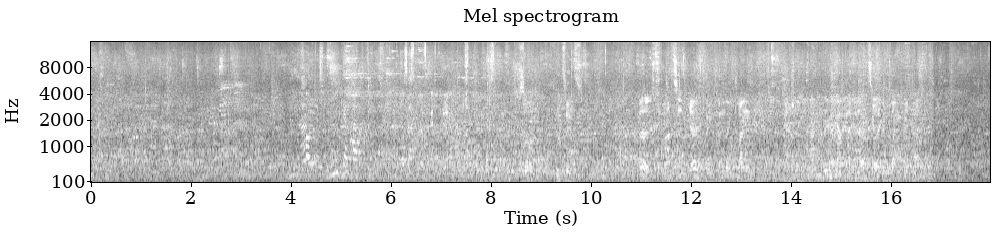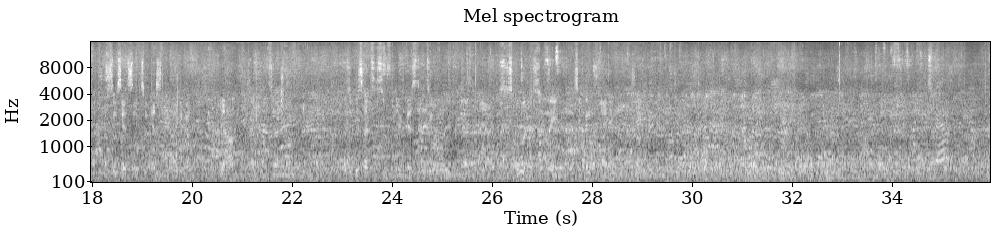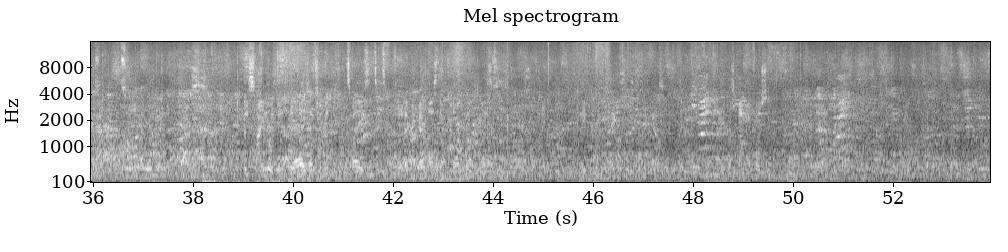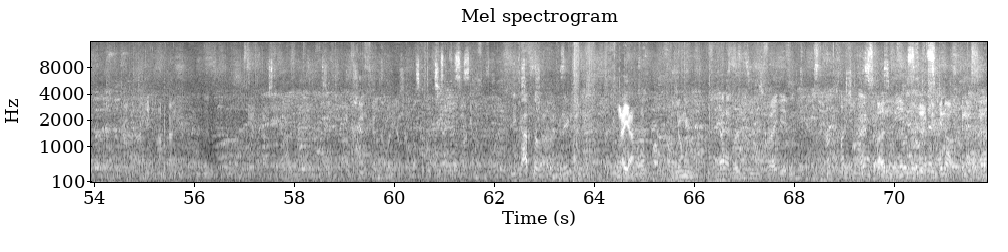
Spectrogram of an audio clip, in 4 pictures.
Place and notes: Musikwissenschaft, Karl-Schönherr-Straße, Innsbruck, Österreich - Blasmusikkapelle Mariahilf/St. Nikolaus im Canesianum Teil 3
Canesianum Blasmusikkapelle Mariahilf/St. Nikolaus, vogelweide, waltherpark, st. Nikolaus, mariahilf, innsbruck, stadtpotentiale 2017, bird lab, mapping waltherpark realities, kulturverein vogelweide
